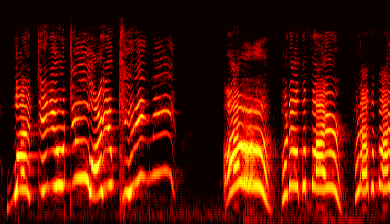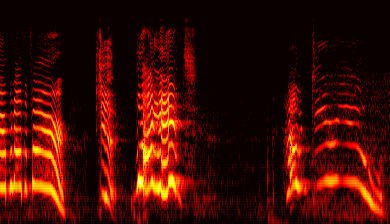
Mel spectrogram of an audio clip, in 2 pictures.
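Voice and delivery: high, loud shouts of outrage; panicked yelling. Real, not acted. Player yelling at Wyatt over the fire, panicked shouting. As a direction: shriek at them in alarm.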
